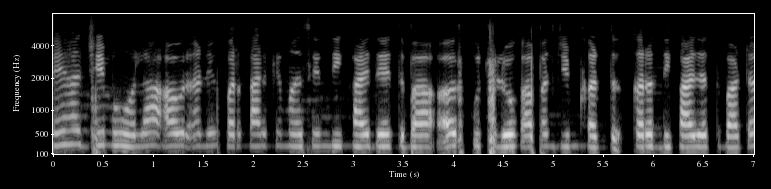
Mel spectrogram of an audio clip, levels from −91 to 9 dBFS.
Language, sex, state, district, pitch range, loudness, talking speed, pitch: Bhojpuri, female, Uttar Pradesh, Gorakhpur, 240-255 Hz, -19 LUFS, 190 wpm, 250 Hz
